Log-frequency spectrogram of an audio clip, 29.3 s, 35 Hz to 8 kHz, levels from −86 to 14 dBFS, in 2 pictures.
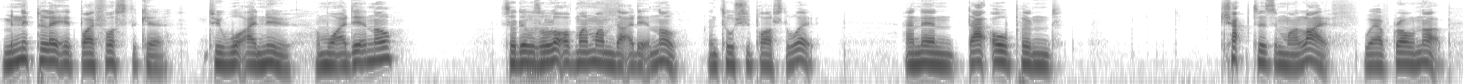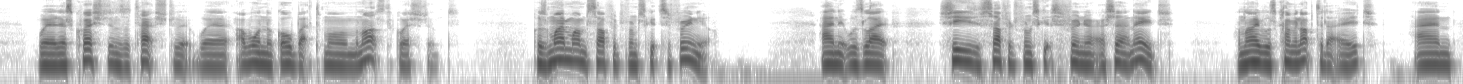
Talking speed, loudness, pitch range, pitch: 180 wpm, -28 LUFS, 120-140 Hz, 130 Hz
